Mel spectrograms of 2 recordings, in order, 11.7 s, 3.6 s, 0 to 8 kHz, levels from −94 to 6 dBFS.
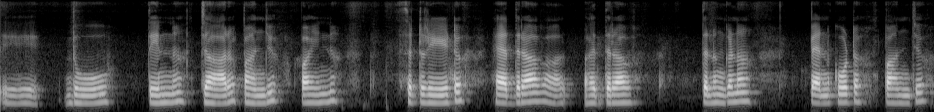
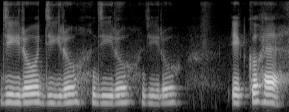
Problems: constant background noise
